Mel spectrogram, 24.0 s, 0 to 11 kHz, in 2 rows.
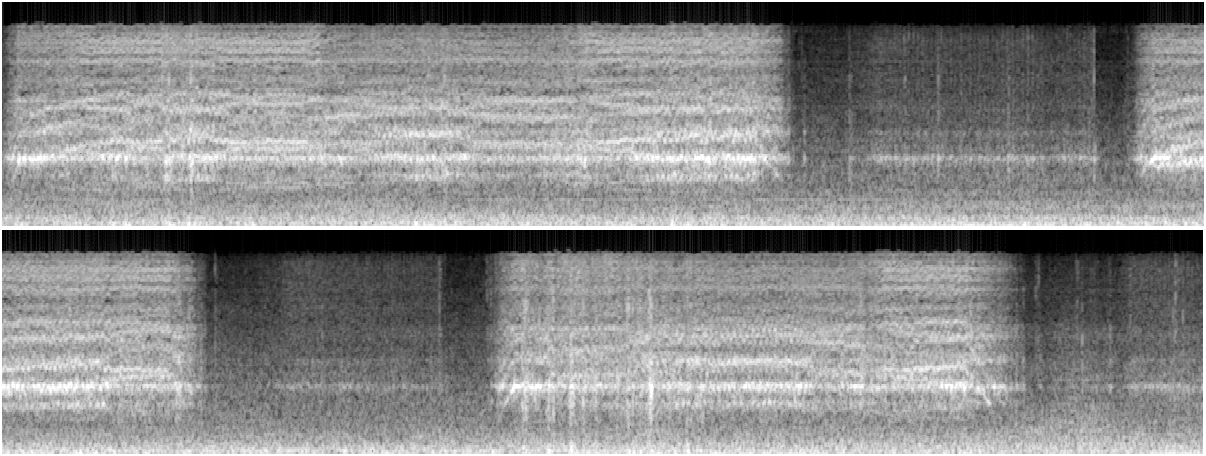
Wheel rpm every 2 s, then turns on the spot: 130, 160, 160, 140, 10, 50, 130, 20, 70, 160, 140, 10.
8-10 14-16 22-24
